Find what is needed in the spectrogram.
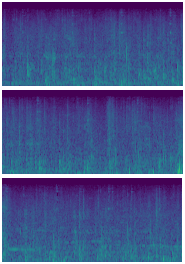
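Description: Footsteps of several people walking briskly on a hard, polished hallway floor, irregular and overlapping, with one louder knock about seven seconds in.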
